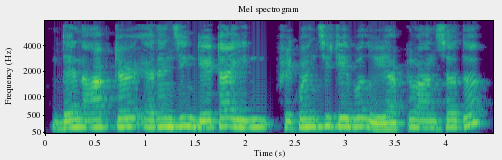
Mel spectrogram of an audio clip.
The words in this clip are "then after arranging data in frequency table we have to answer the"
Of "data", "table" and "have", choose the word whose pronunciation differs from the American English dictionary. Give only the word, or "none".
have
